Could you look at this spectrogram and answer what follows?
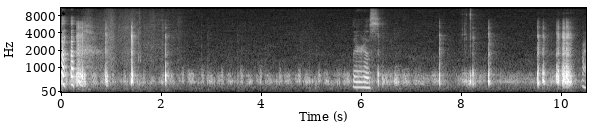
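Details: Home Doppler held low, just above the pubic bone, at 11 weeks of pregnancy in a 42-year-old: rapid whooshing pulses of the fetal heartbeat, about 154 beats per minute, briefly lost.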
